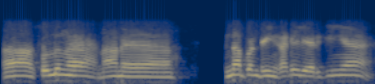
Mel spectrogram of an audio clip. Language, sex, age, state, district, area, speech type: Tamil, male, 60+, Tamil Nadu, Viluppuram, rural, conversation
